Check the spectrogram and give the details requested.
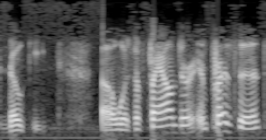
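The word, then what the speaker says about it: Knoke: And it, at the first of this chapter, I indicate that William, I guess you pronounce it Noke, K-N-O-K-E, or Noke, was a founder and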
